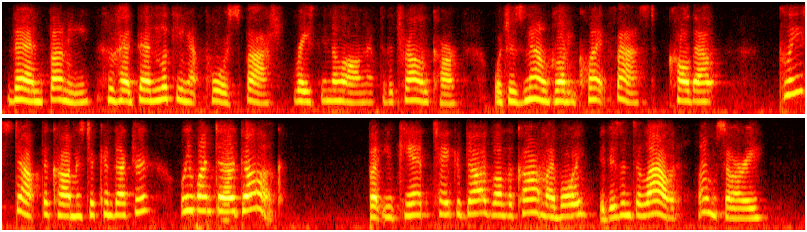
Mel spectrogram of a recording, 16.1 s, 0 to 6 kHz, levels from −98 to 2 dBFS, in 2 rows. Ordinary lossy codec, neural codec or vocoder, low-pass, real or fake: Opus, 16 kbps; codec, 16 kHz, 1.1 kbps, Voila-Tokenizer; 5.4 kHz; fake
